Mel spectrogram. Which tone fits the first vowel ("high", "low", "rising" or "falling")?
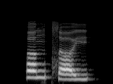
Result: high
